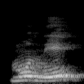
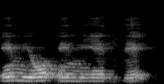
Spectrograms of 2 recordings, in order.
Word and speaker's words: Monet: O Degas é muito bom, gosto bastante das pinturas de Degas, Monet, com O, Monet, M-O-N-E-T, então tem o Manet e o Monet.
